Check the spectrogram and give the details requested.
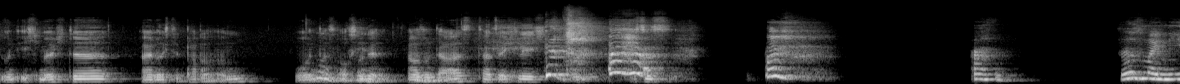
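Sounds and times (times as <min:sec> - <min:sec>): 
speech: 0:00.0 - 0:06.7, 0:07.7 - 0:07.9, 0:11.2 - 0:11.7
person sneezing: 0:05.5 - 0:07.0.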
